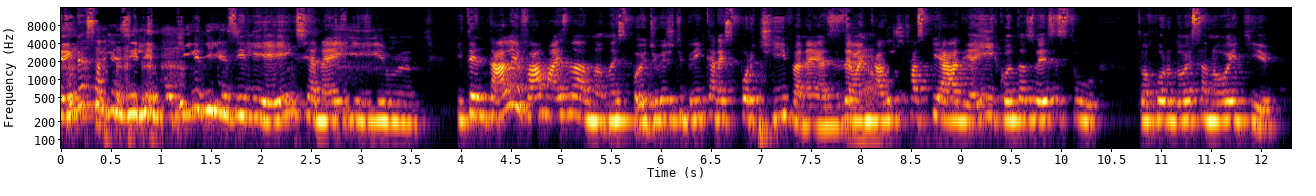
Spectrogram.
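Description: Using an ordinary speaking voice, a woman talks at a fairly high pitch and moderate pace with ordinary pitch variation. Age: 40s. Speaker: parent. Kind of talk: casual interview.

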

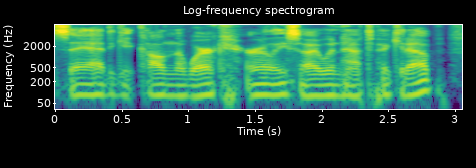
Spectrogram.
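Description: A man speaks with an American accent. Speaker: podcast co-host. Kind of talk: casual chat.

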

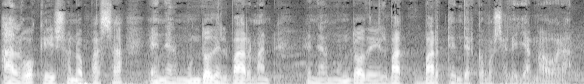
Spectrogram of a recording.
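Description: This man's voice is fairly low, somewhat breathy and dark, mellow in tone. His intonation is lively, with big swings in loudness. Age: old. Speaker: retired waiter and barista instructor. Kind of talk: interview.

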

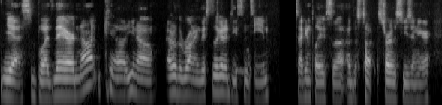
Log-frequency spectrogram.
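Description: A man's fairly high voice at a moderate pace, with ordinary pitch variation and an unremarkable speaking voice. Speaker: podcast co-host. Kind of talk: casual banter, joking around. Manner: profane, joking.

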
